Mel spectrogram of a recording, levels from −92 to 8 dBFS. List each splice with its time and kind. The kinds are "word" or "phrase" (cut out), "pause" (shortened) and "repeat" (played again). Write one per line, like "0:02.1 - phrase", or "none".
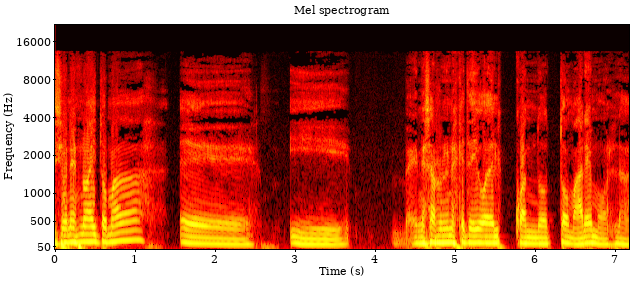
0:02.8 - pause
0:05.5 - word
